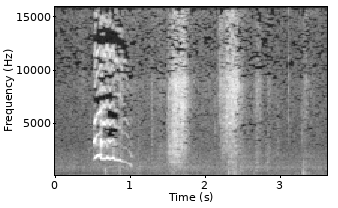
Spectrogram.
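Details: High-pitched kitten meow falling in pitch, heard on its first encounter with cat litter, followed by soft scratchy rustling bursts like paws shifting through litter.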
